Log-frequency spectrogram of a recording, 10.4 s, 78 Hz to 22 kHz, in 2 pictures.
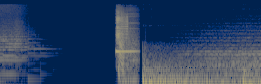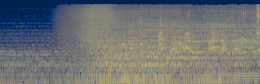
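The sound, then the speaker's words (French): After a brief near-silence, Cosmo, the Russian cosmonaut dog from a new game trailer, barks and whimpers over a loud, dense wash of sound that swells into a bright, hissing roar toward the end. “toujours prévu pour le 26 octobre, et qui se présente avec une nouvelle bande-annonce où vous allez faire la rencontre de Cosmo, le chien cosmonaute russe.”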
